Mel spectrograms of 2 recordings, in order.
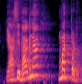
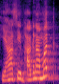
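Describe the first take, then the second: First: "यहाँ से भागना" rising, a clear break, then "मत पढ़ो" falling; pause after भागना. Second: "यहाँ से भागना मत" as one unit, rising on "मत", then stop; pause after मत. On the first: Student twisting the teacher's words, comma pause after "भागना", then "मत पढ़ो". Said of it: "देखो, कॉमा का फर्क हो गया". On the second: Teacher showing the intended comma, "भागना मत" run together, pause after "मत". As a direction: keep "भागना मत" joined and break after "मत". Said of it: "कॉमा देखो यहाँ लगा था". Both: Shown as a demonstration.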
